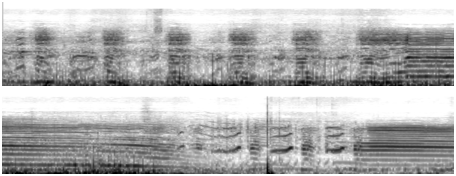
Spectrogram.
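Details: Hungry penguin chicks at a colony at Cabo Vírgenes, Santa Cruz, Argentina, begging for food while the parents search for it. Overlapping braying cries with long harmonic wails, some falling, then a sharp click and more calls.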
